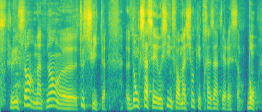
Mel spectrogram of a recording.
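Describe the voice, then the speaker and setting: At a moderate pace, the voice moves through very wide pitch swings on a very clean recording with a silent background. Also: man, fairly high pitch for a man. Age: 70s. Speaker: journalist and author. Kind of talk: interview.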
